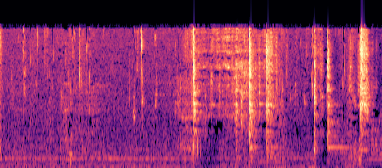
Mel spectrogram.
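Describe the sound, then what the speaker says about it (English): A spoon breaks up a clump of chicken in a big pot of chicken rice soup full of water, giving soft scraping, clinking and wet squishing sounds in irregular bursts at low volume. "I have this big clump of chicken here I want to break up"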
